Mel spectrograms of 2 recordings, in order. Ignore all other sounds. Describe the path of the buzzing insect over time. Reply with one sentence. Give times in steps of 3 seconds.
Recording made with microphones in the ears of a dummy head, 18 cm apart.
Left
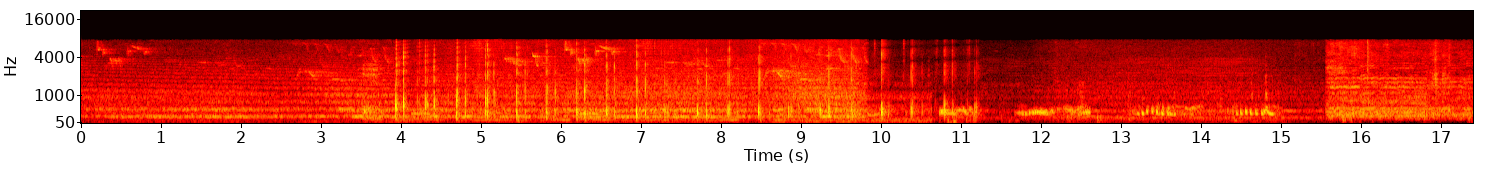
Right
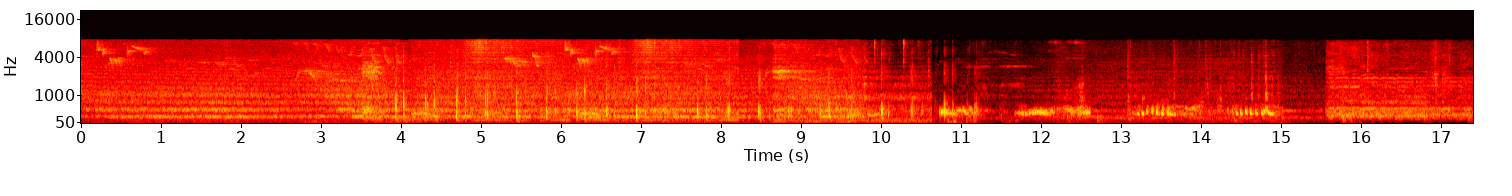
You can hear the buzzing insect on the right from 0 s, in the centre from 6 s and on the left from 9 s.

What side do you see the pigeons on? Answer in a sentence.
You can hear the pigeons on the right.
